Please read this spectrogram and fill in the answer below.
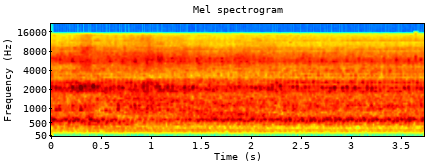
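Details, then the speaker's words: V8 engine after rewiring and new valve cover gasket idles evenly with no popping or stutter; the earlier idle misfire is gone. "no pop pop on idle no little stutter misfire on idle"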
